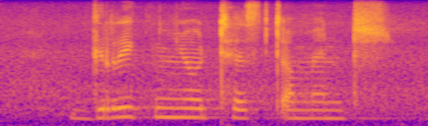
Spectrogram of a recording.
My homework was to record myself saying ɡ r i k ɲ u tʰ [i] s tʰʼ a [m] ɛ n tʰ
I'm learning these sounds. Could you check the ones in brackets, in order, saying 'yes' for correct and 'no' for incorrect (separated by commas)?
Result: no, yes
